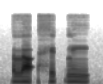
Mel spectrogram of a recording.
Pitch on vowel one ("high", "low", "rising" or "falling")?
low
